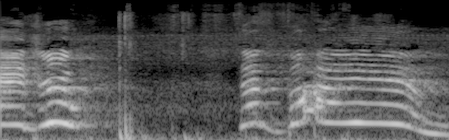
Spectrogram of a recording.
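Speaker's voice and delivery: high, cracking, breaking voice. Cheering to Andrew during a match, voice cracking. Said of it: "I just voice cracked".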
